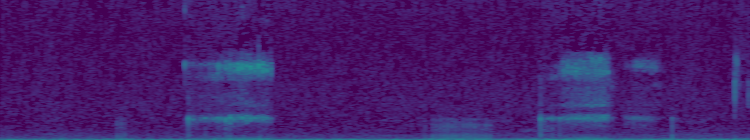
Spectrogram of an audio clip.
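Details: Low, rumbling purr from a pet cat, pulsing steadily, with two short high whistly tones and faint clicks over the drone.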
